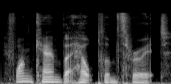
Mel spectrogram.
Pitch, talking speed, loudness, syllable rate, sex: 100 Hz, 280 wpm, -19 LUFS, 5.6 syllables/s, male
